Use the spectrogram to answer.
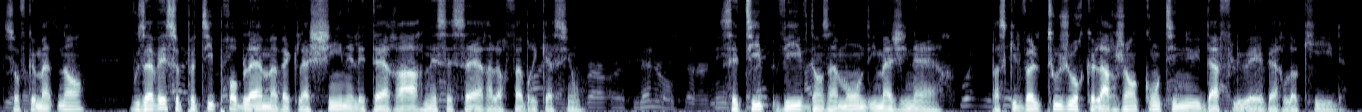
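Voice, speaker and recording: Male guest, political commentary, deep low pitch, synthetic translated voice-over. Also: fairly even intonation, a little slow, a little mellow.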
